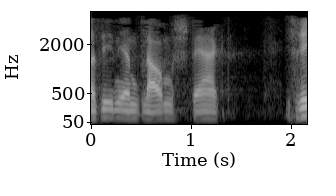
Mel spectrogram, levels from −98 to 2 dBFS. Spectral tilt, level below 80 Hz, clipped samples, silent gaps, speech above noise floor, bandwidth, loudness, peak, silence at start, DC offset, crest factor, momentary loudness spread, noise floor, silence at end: -3 dB/octave; -80 dBFS; under 0.1%; none; 30 dB; 4 kHz; -38 LUFS; -16 dBFS; 0 s; under 0.1%; 22 dB; 9 LU; -68 dBFS; 0 s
